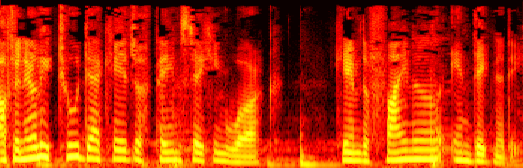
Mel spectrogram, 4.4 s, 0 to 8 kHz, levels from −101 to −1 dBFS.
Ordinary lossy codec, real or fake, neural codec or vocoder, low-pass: MP3, 32 kbps; fake; codec, 16 kHz, 4 kbps, X-Codec, HuBERT features, trained on general audio; 7.2 kHz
